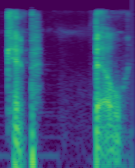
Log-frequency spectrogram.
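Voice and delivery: "Kemp. Bell" split by a pause; syllable by syllable. Shown as a demonstration. Host spelling out their surname for listeners, syllable by syllable. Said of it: "wondering how to spell".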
